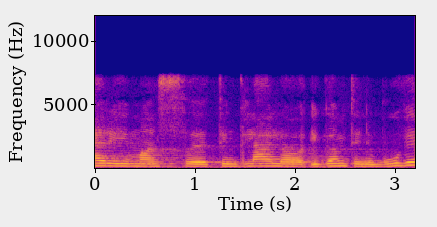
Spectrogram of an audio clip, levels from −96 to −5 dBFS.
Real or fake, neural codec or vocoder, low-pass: real; none; 7.2 kHz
